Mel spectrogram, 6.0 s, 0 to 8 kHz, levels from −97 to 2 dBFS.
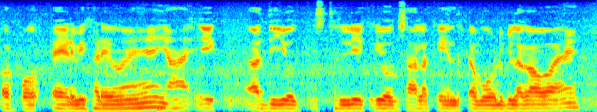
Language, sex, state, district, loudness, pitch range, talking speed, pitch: Hindi, male, Uttar Pradesh, Shamli, -15 LUFS, 105-115 Hz, 190 wpm, 110 Hz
